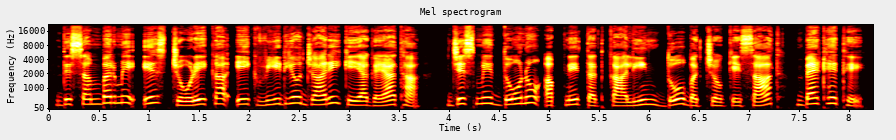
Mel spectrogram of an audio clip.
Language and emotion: Hindi, neutral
